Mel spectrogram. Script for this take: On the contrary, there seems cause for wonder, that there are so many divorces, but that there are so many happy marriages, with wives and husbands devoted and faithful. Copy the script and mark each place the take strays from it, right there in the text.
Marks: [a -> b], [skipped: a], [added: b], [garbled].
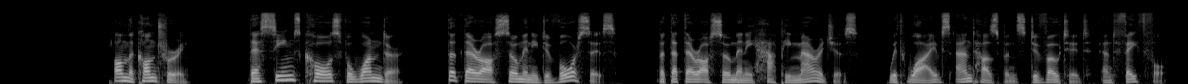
On the contrary, there seems cause for wonder, that there are so many divorces, but that there are so many happy marriages, with wives and husbands devoted and faithful.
